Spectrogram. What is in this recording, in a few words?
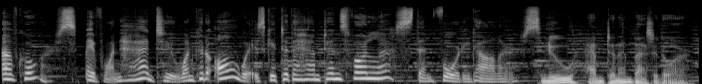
Snooty Lady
